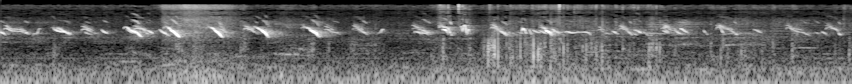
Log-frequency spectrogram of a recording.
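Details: Baby chickens chirping busily, about three peeps a second, each high and steeply falling, often overlapping from several chicks, over a low steady rumble.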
